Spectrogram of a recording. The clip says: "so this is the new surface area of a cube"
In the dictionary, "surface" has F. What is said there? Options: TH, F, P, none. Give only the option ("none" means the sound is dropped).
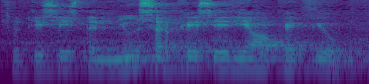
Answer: P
